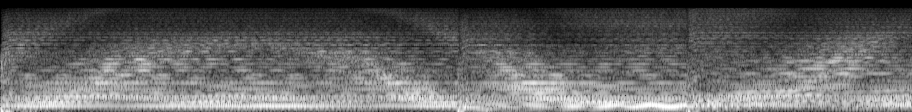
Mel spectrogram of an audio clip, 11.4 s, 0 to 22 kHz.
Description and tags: Jungle Pad
Stay Frosty :3
DnB, Jungle, Loop, Pad, Synth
